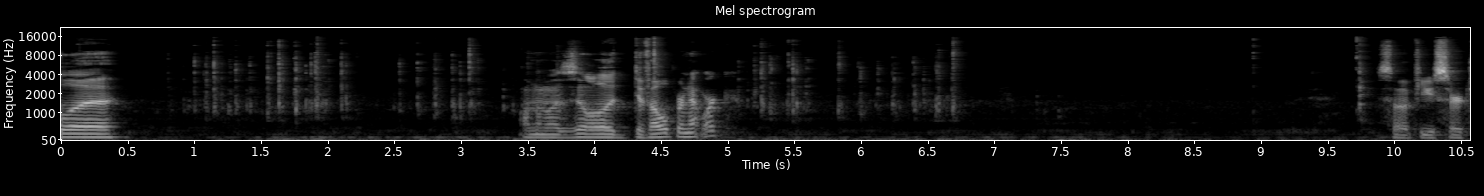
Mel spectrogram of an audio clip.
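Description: A keyboard clicks with quick typing.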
